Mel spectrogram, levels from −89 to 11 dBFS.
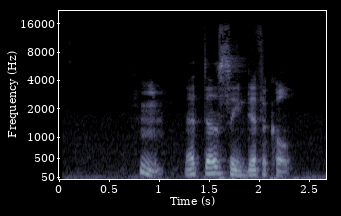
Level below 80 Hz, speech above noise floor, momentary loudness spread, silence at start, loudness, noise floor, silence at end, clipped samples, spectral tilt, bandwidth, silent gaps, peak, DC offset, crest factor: -56 dBFS; 28 dB; 10 LU; 0.8 s; -34 LUFS; -61 dBFS; 0.15 s; under 0.1%; -5.5 dB/octave; 16 kHz; none; -16 dBFS; under 0.1%; 20 dB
